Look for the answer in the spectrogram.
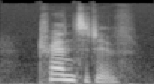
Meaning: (adjective) 1. Making a transit or passage 2. Affected by transference of signification 3. Taking a direct object or objects
- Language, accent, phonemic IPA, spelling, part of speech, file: English, US, /ˈtɹænzɪtɪv/, transitive, adjective / noun, En-us-transitive.ogg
